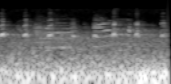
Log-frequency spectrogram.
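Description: animal, chicken squawking

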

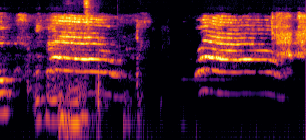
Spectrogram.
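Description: animal, cat meowing

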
